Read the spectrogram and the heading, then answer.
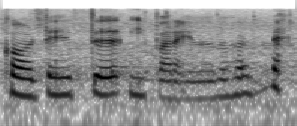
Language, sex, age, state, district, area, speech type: Malayalam, female, 18-30, Kerala, Ernakulam, rural, spontaneous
